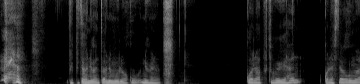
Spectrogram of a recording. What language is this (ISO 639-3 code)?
hao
